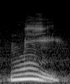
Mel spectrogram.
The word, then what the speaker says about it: me: Me, a long E.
